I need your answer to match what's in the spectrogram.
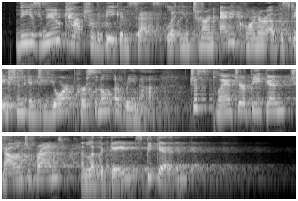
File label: Announcements; CTB Available; GAIA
